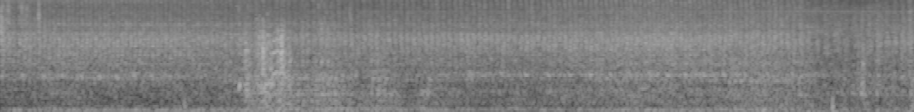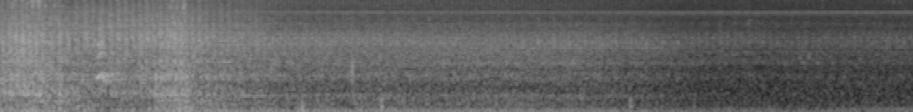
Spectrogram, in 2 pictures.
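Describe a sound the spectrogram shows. A vehicle engine rumbles.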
